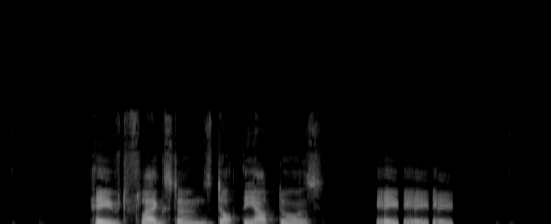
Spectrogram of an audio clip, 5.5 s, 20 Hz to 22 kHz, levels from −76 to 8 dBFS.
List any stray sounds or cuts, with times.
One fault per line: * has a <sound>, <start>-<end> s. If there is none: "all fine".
* has a laugh, 3.8-4.5 s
